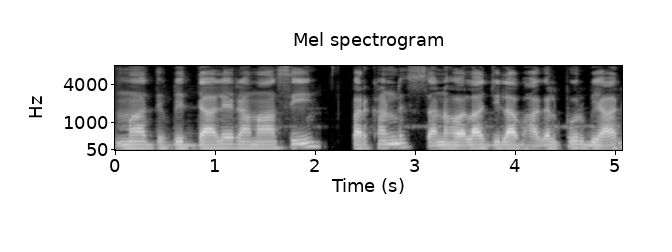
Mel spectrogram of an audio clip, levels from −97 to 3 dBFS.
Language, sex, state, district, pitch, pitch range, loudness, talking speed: Hindi, male, Bihar, Jamui, 110 Hz, 110-120 Hz, -20 LUFS, 95 wpm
